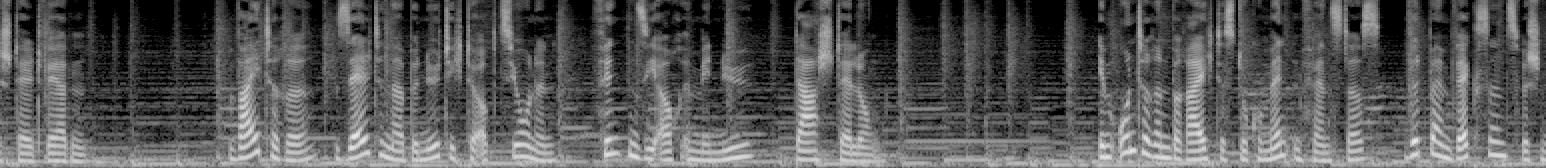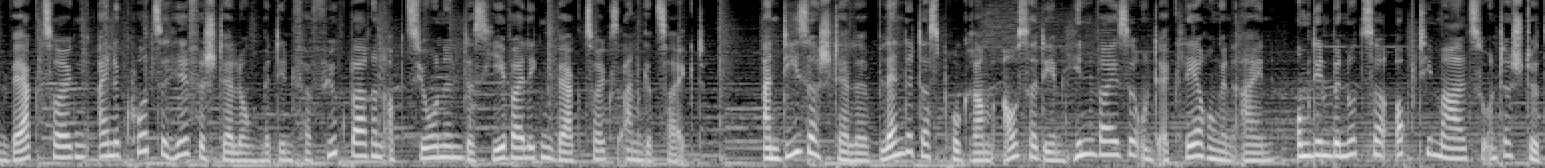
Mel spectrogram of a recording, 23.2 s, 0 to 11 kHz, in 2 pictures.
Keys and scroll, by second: 13.6 e, 16.8 v, 19.4 9.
